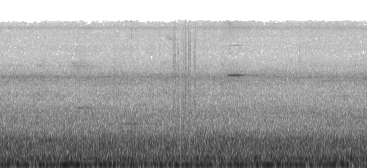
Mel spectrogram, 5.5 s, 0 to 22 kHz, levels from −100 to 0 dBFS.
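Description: A short recording of sounds with a burst of loose connector crackle from 2.60 to 2.94 s. A worn contact makes and breaks as it shifts, chopping the signal into irregular scratchy pops. The waveform shows ragged spikes and dropouts there, and the spectrogram shows broadband vertical streaks.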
